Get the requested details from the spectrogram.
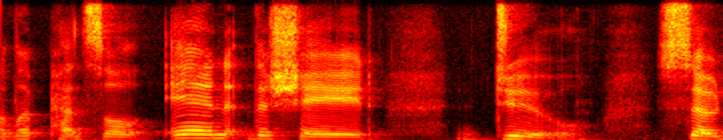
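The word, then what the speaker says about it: Doux: don't even know how I've been pronouncing it but someone one of you corrected me thank you very much you're like it reins with who I have it on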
